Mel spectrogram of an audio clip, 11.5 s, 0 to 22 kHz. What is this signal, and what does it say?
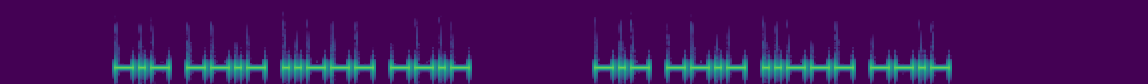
Morse code, heard as a keyed tone, about 20 wpm, 700 Hz. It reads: KQ2Q KQ2Q
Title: USA Call Signs - 4 Characters - Repeated 2x - 20wpm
